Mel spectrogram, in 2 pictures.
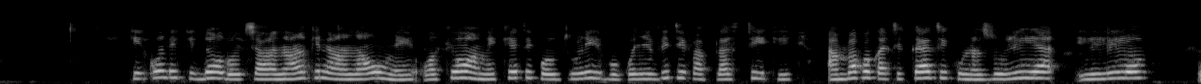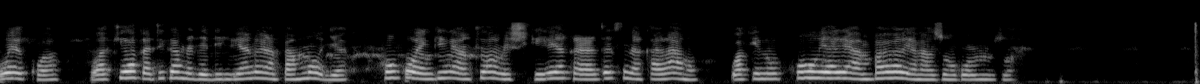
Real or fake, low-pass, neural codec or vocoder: fake; 7.2 kHz; codec, 16 kHz, 2 kbps, FreqCodec, smaller model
